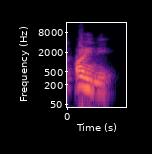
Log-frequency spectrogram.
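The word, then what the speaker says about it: עני: It's written oni, but it's pronounced. The tradition is we pronounce it with a cholim.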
